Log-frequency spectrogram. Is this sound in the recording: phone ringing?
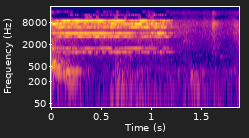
yes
